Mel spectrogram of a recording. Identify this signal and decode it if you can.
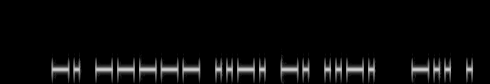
Morse code, heard as a keyed tone, about 22 wpm, 700 Hz. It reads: N0FNF DE
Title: USA Callsign DE Callsign - 5 Characters - 22wpm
